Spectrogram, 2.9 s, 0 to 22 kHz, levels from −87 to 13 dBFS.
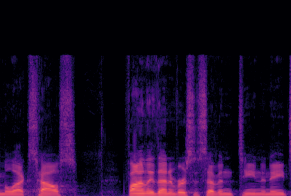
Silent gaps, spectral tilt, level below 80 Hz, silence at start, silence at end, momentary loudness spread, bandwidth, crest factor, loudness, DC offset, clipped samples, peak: none; -5 dB/octave; -56 dBFS; 0 s; 0.05 s; 9 LU; 16 kHz; 18 dB; -23 LUFS; under 0.1%; under 0.1%; -6 dBFS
